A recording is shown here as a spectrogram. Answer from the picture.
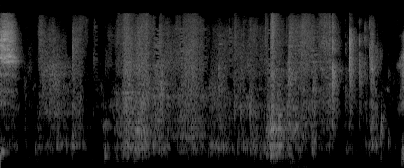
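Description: Faint rustling of plastic packaging with a few light handling clicks, close to silence.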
